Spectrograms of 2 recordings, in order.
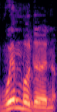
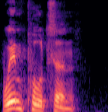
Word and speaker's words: Wimbledon: Now, of course, today is the start of Wimbledon, or as John put in his book, as the Americans call it, Wimpleton.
